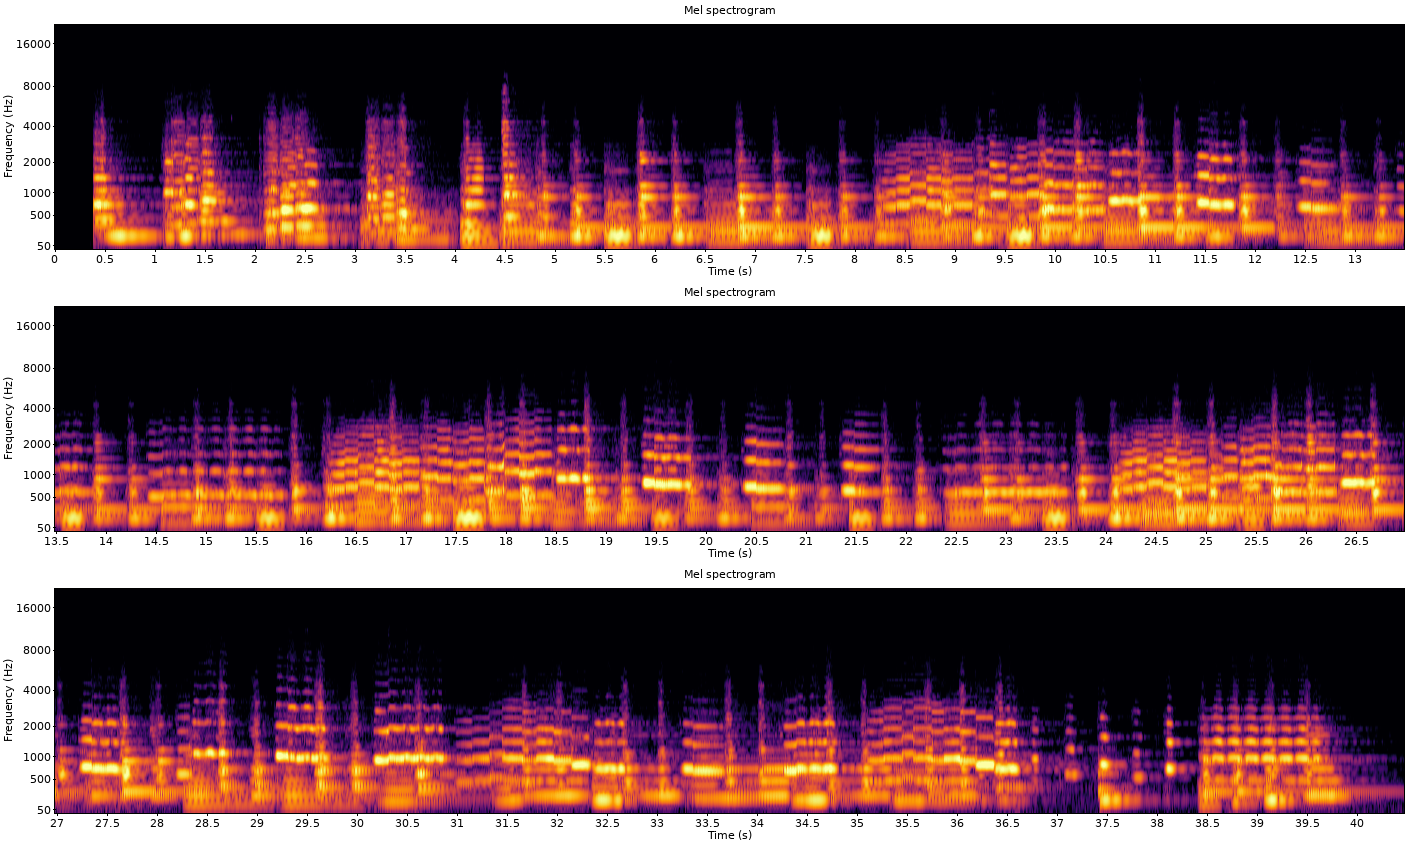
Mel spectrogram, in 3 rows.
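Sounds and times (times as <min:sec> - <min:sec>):
flute trio playing: 0:00.4 - 0:07.3, 0:08.2 - 0:40.4.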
